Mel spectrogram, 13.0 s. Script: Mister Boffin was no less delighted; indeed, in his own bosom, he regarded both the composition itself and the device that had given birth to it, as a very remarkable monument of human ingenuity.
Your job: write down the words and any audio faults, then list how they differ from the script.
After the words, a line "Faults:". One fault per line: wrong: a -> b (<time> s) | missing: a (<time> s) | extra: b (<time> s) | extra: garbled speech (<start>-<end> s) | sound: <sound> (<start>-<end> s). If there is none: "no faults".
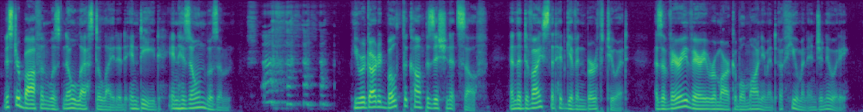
Mister Boffin was no less delighted; indeed, in his own bosom, he regarded both the composition itself and the device that had given birth to it, as a very very remarkable monument of human ingenuity.
Faults:
sound: laugh (3.7-5.0 s)
extra: very (10.3 s)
